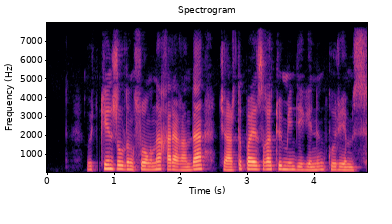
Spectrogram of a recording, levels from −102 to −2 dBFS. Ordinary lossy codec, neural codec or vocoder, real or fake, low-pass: none; none; real; none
